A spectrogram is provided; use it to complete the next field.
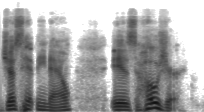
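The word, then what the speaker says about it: Hozier: I think hoser is how you say it. Like like kosher but hoser koser kosher hoser.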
